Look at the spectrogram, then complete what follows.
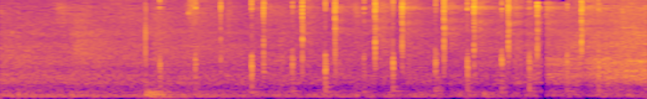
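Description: Table tennis rally: the ball clicking off bats and table in a quick, irregular run of sharp ticks, with a dull thump at the start of the point. Arena crowd noise swells near the end as the rally finishes.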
